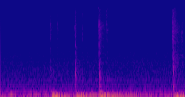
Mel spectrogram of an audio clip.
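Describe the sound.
A few sharp, sparse clicks of typing on a computer keyboard while writing code, tapped at an uneven pace over a low, steady hum.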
